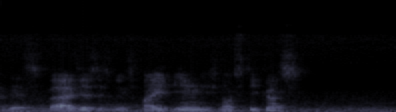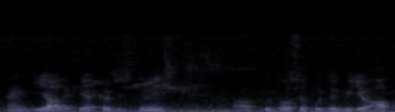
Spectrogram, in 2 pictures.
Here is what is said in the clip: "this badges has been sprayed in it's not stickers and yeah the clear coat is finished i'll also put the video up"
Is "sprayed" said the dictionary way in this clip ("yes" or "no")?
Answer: no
